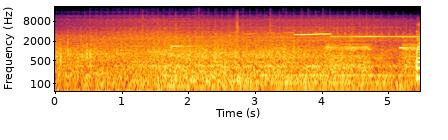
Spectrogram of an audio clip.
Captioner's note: alarm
